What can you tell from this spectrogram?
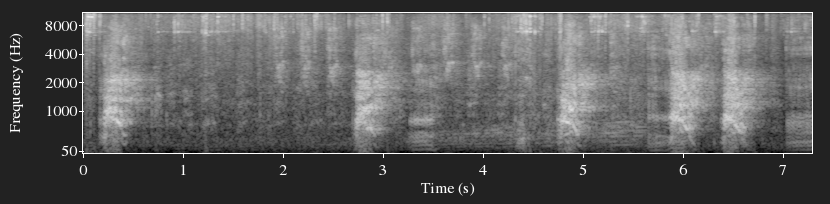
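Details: Two dogs running around making noise, irregular barks scattered through the recording, some in quick pairs, with scuffling and background noise between them.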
